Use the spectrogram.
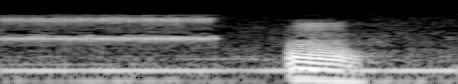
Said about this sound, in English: There was no answer. I let it ring for some time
